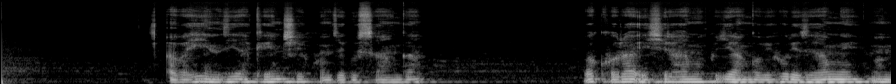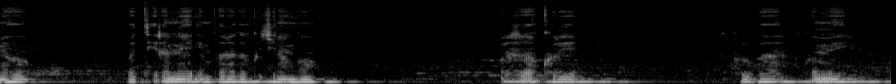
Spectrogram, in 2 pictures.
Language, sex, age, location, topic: Kinyarwanda, male, 18-24, Huye, agriculture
